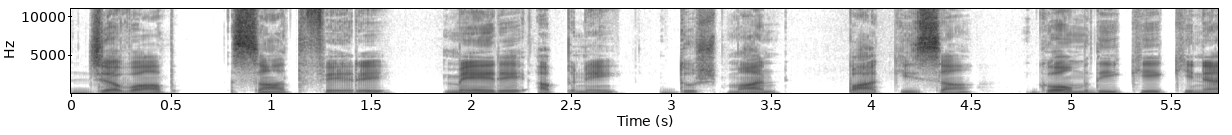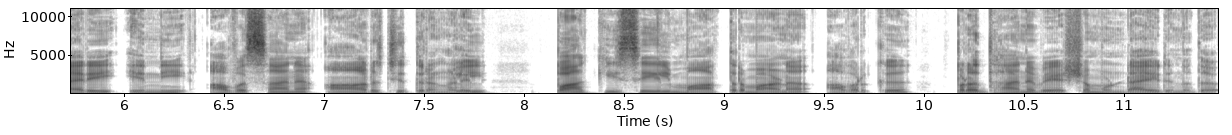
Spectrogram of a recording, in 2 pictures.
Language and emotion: Malayalam, neutral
